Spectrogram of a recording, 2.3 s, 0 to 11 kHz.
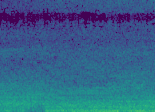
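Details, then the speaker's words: Whynter 14,000 BTU dual-hose portable AC brought indoors (too cold at 50 degrees outside) and turned down low so the compressor kicks in: steady whoosh of air with a low, even hum underneath once compressor starts; normal running with compressor on. "I have to turn it down pretty low so the compressor kicks in. And there you see it, how loud that actually"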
